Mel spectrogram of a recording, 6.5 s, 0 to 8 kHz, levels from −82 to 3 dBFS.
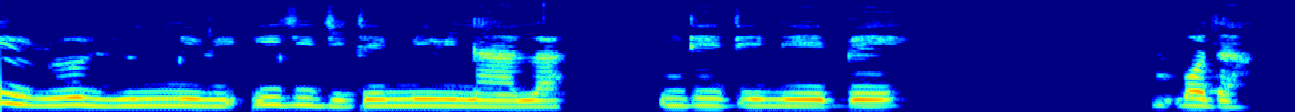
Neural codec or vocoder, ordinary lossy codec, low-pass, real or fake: none; none; none; real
